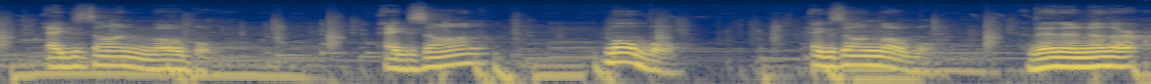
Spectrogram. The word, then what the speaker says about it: ExxonMobil: We pronounce this ExxonMobil.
